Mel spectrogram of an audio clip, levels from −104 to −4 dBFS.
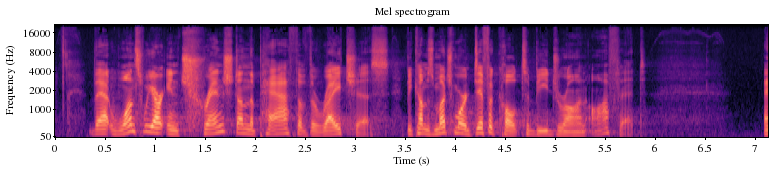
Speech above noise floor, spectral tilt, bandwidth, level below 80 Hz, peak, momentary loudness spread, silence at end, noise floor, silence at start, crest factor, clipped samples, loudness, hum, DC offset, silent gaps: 42 dB; -3 dB/octave; over 20 kHz; -72 dBFS; -8 dBFS; 14 LU; 0 s; -70 dBFS; 0.1 s; 22 dB; under 0.1%; -27 LUFS; none; under 0.1%; none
